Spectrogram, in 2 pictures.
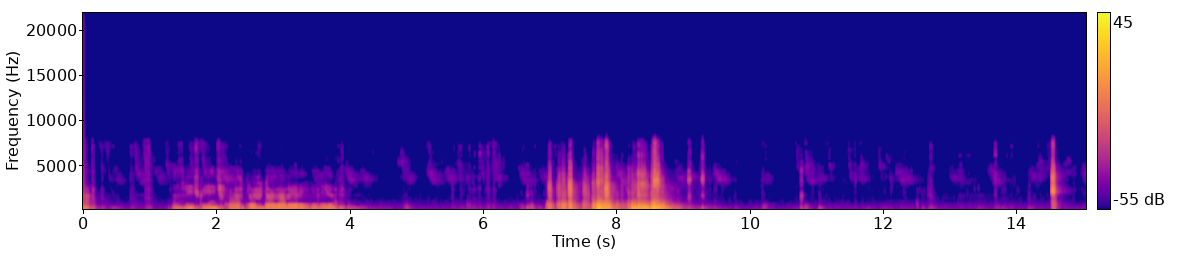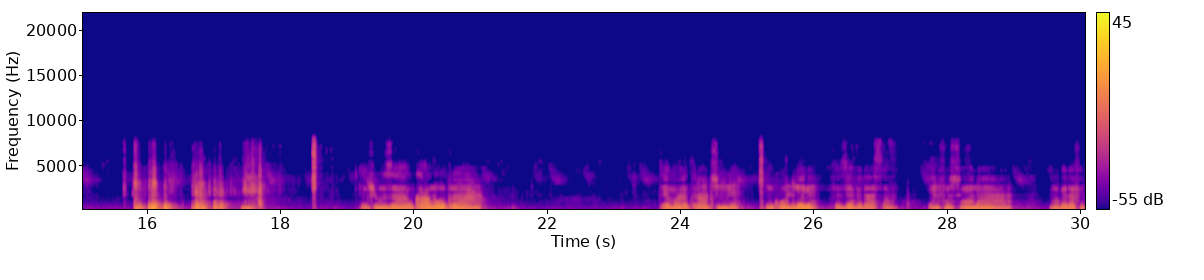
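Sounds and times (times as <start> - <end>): hands working with wires and tools: 0.0 - 1.3, 4.8 - 19.3.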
